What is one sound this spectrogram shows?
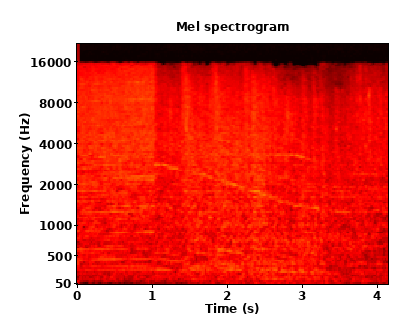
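A racing car engine drops in pitch as the car brakes hard.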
